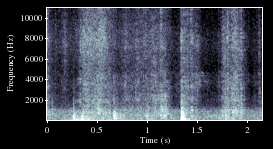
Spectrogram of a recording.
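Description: Handfuls of peat-free wool compost being scooped and dropped into an orange plastic pot: two spells of rustling, with a single sharp tap between them.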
